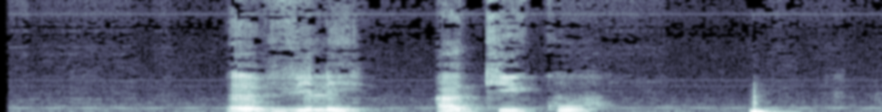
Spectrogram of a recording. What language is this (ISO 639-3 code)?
fan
